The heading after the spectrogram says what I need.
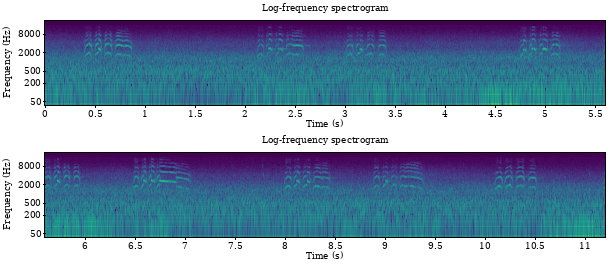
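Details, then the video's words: Piping calls of black oystercatchers at a coastal site in Washington while the adults feed their chicks: clustered bursts of sharp, high whistled notes repeated every second or two, with surf-like rumble beneath. "Black Oystercatchers Feed Chicks"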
